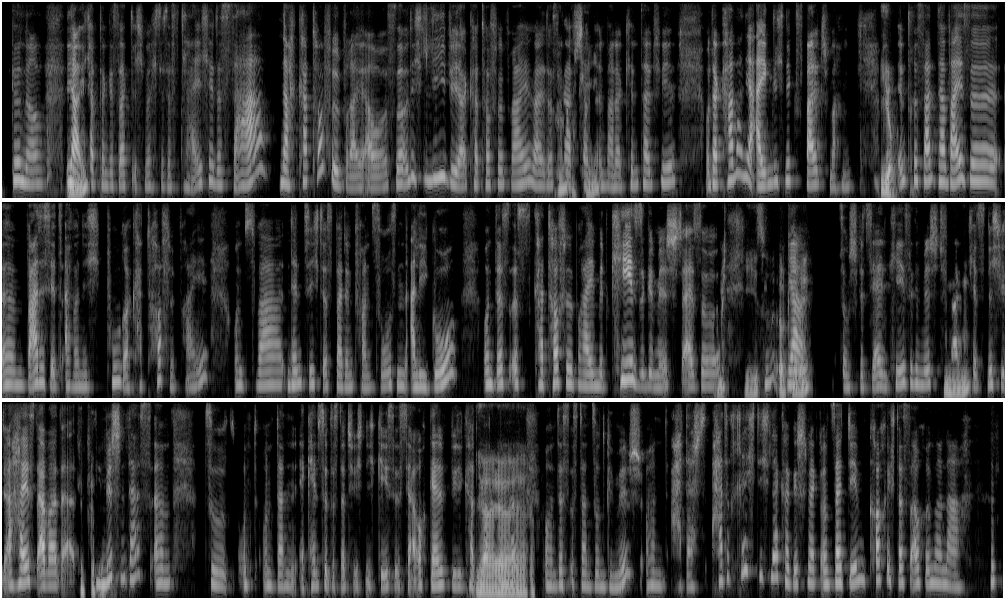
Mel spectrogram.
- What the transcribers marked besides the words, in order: chuckle; other noise
- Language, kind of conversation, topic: German, podcast, Wie beeinflussen Reisen deinen Geschmackssinn?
